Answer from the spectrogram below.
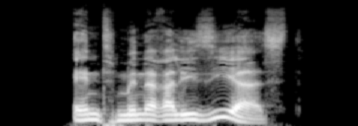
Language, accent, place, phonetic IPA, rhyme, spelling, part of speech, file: German, Germany, Berlin, [ɛntmineʁaliˈziːɐ̯st], -iːɐ̯st, entmineralisierst, verb, De-entmineralisierst.ogg
- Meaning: second-person singular present of entmineralisieren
